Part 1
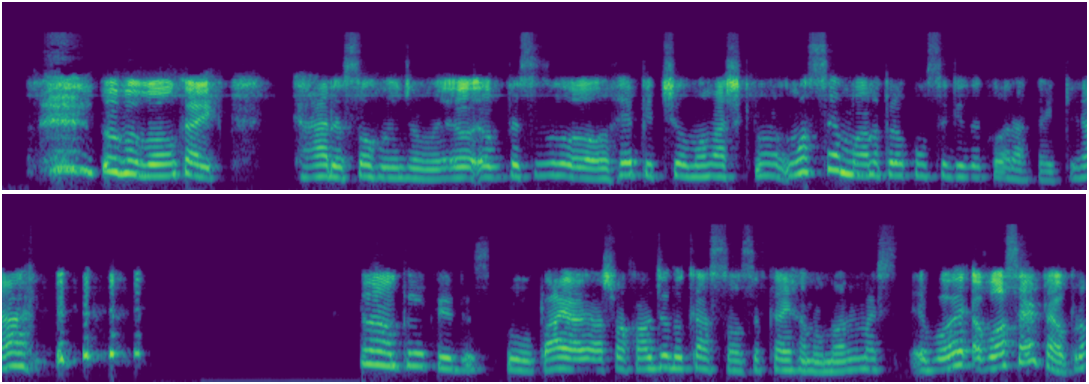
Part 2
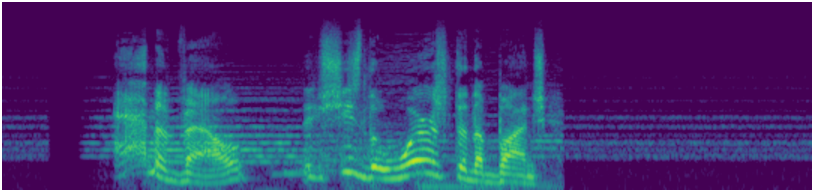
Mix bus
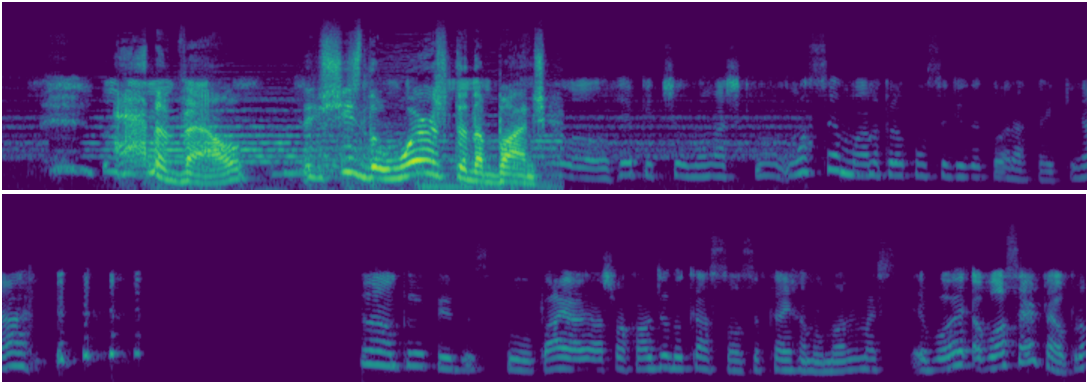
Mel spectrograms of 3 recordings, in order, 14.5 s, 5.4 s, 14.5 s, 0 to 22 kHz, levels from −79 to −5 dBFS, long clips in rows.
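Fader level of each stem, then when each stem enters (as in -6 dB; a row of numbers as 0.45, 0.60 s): -18.0, -0.5 dB; 0.00, 0.00 s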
